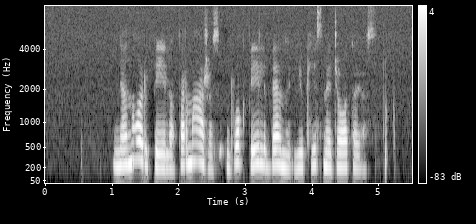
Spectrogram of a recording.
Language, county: Lithuanian, Vilnius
